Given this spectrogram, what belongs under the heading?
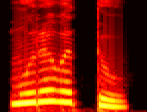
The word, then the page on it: ಮುರವತ್ತು: muravattu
